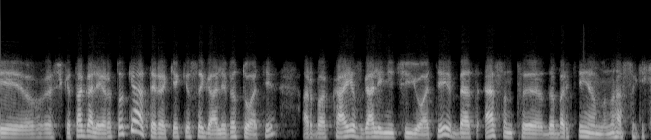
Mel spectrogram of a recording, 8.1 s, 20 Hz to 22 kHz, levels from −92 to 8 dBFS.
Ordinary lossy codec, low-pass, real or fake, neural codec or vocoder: MP3, 96 kbps; 10.8 kHz; real; none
